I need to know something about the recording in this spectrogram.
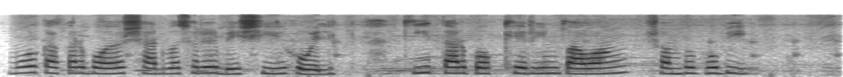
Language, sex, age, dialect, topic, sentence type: Bengali, male, 18-24, Rajbangshi, banking, statement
